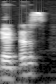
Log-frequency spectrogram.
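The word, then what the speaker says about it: debtors: डीटीओ आर एस है इसमें बी जो है ये जो बी है ये साइलेंट है ये नहीं पढ़ा जाएगा इसमें इसमें जो पढ़ा जाएगा डॉटर्स पद जाएगा ये अब डॉटर्स क्या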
